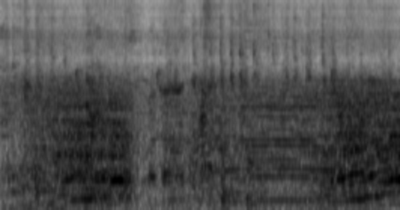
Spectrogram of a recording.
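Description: Cattle mooing: a call in about the first second, then a long held moo through the second half that slowly rises in pitch.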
